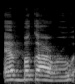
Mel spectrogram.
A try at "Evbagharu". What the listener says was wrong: The B silent. The B is silent. So it's Evbagharu. Evbagharu. So the B is what throws everybody off.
